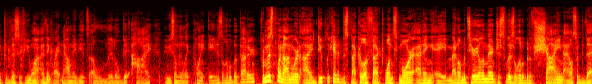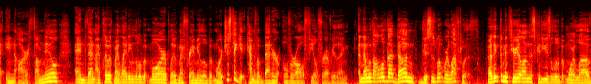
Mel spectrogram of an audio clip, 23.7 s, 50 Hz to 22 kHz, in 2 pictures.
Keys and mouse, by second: 0.2 middle click, 1.3-3.0 drag, 5.1 click, 6.1 shift+click, 6.1-6.4 shift+middle drag, 9.0-10.2 drag, 10.7 click, 13.1-17.6 drag.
